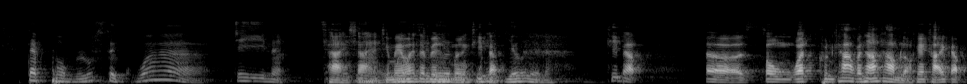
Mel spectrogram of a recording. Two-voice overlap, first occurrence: 3.6 s

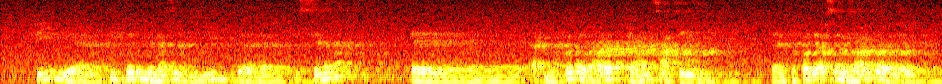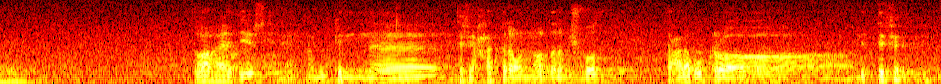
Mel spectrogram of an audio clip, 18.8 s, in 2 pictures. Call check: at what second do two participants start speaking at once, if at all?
none

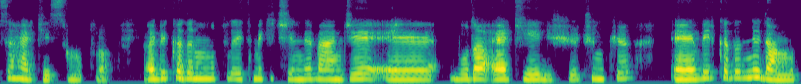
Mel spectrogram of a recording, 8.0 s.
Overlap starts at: none

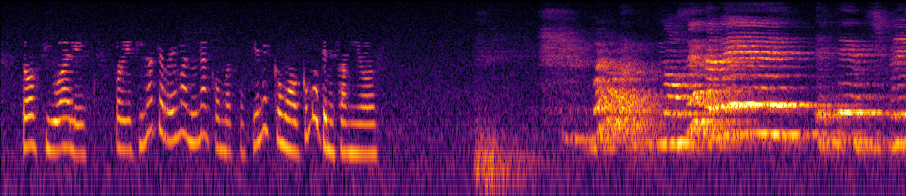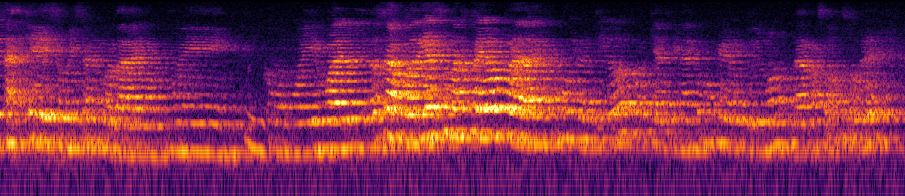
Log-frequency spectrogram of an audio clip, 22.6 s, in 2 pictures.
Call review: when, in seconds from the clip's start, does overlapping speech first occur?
none

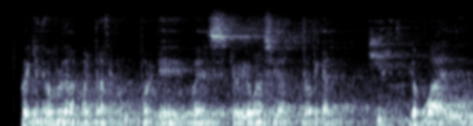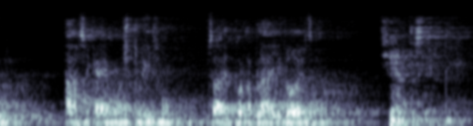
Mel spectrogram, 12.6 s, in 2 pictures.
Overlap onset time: none

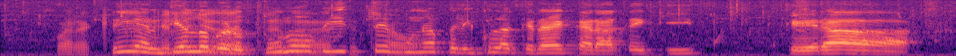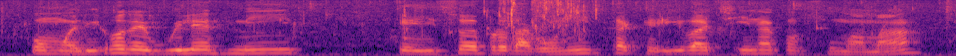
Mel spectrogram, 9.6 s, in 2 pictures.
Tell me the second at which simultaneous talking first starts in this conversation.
0.6 s

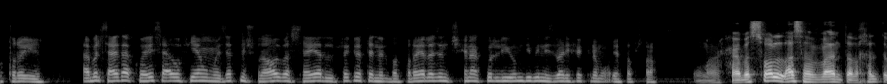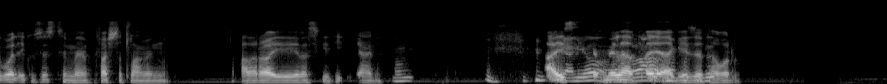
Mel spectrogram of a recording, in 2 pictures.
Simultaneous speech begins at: 14.4 s

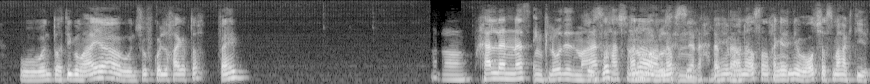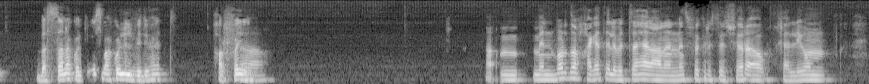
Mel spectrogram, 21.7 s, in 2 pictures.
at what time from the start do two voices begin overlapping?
7.3 s

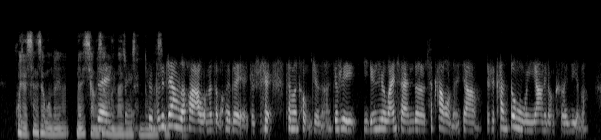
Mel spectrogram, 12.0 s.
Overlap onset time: 1.9 s

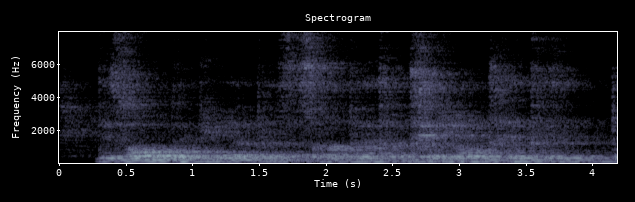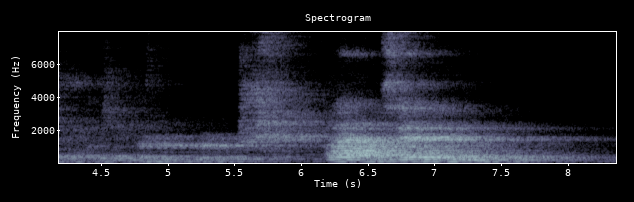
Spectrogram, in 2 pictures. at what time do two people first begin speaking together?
none

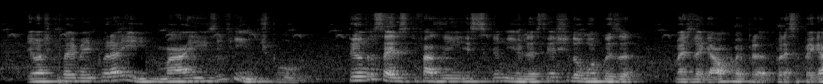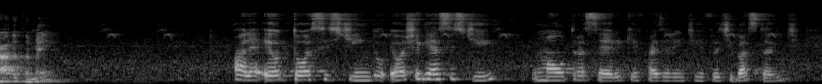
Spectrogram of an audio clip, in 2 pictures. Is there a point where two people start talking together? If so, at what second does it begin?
none

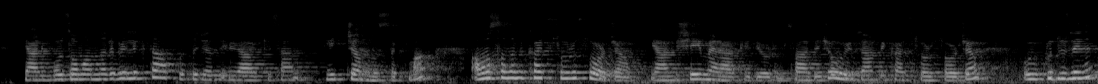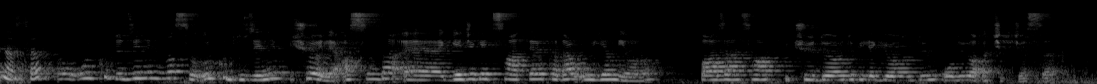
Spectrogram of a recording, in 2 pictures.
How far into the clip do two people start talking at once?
none

